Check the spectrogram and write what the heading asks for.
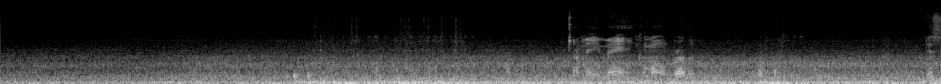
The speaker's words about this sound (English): I hate this type of traffic. I don't even know what's going on.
